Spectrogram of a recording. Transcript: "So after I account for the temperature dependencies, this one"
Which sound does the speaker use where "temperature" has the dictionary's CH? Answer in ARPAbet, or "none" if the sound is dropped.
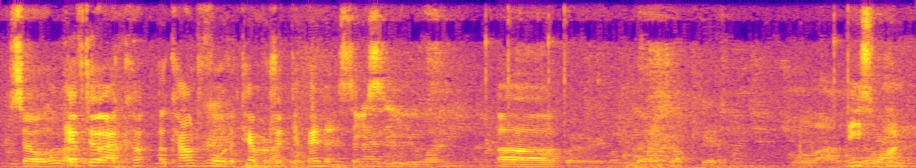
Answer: SH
